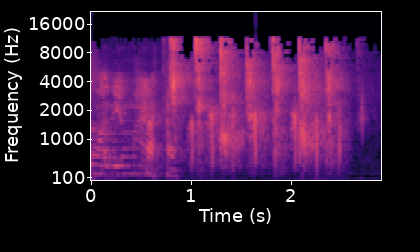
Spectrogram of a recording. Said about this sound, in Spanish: Una ovación de pie.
